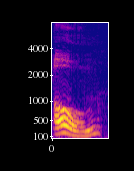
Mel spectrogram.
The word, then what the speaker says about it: om: three forces that create we say om but hidden in that are three sounds oh when we look at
